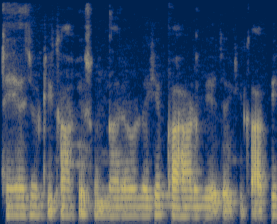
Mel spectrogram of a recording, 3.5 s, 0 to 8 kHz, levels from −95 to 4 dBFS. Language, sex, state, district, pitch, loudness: Hindi, male, Uttar Pradesh, Hamirpur, 120 Hz, -21 LUFS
